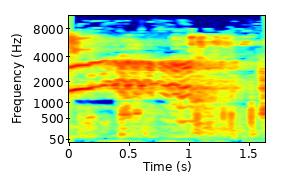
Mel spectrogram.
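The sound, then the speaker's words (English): A horse lets out a loud, shrill whinny that wavers and trembles for over a second, trailing off into a few short breathy snorts. No voices are heard. “Now, come on, get up there on the horse”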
